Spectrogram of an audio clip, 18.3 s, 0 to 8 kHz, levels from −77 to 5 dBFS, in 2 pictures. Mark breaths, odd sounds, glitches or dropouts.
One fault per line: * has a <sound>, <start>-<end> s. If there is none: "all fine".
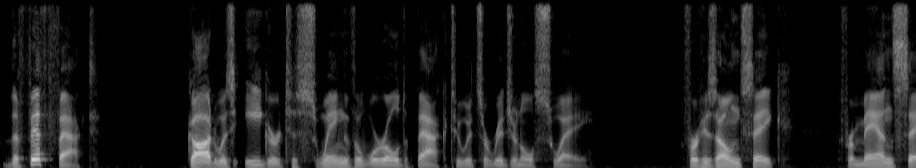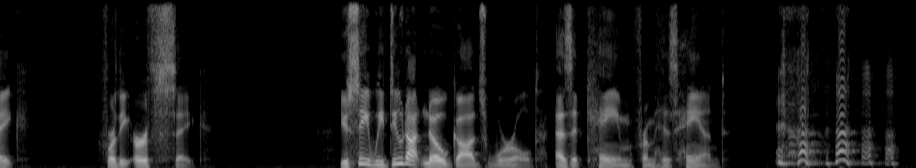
* has a laugh, 16.9-18.2 s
